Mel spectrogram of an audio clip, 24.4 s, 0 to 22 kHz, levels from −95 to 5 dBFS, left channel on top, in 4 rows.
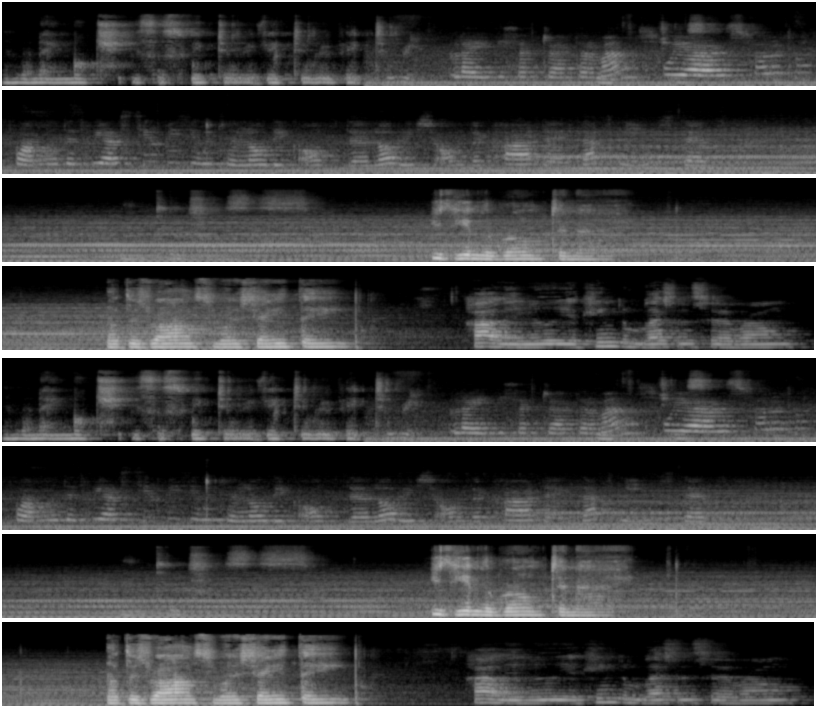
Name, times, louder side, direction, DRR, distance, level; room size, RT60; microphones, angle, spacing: voice 1, 0.0-3.1 4.4-4.6 5.0-5.3 13.1-14.5, equal, 5° right, 0.9 m, -41 dB
Boat Water vehicle, 2.7-12.0, left 2 dB, 20° left, 0.8 m, -40 dB
sound 1, 8.1-21.3, left 2 dB, 70° left, 3.0 m, -41 dB
voice 2, 15.4-16.9 19.1-20.9, right 2 dB, 25° right, 0.5 m, -24 dB
voice 3, 21.8-24.2, left 3 dB, 90° left, 2.3 m, -38 dB
23.5 x 16.5 x 2.6 m
head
